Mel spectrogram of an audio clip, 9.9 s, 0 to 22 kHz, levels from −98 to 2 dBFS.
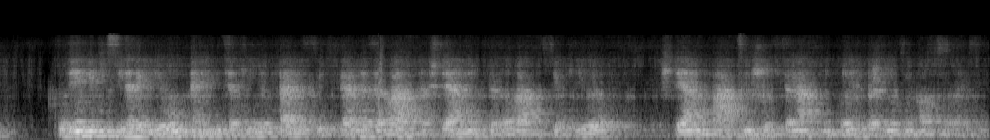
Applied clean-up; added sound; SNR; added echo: neural separator model SepFormer DNS4.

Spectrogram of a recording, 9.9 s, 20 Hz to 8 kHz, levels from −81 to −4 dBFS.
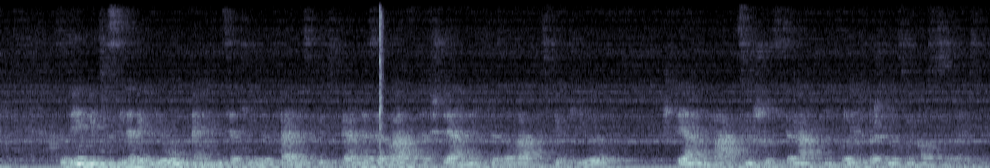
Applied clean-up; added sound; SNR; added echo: none; Clapping; 14 dB; reverberation time 0.9 s.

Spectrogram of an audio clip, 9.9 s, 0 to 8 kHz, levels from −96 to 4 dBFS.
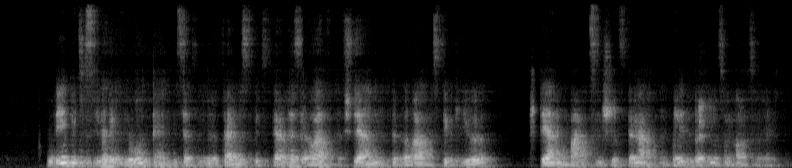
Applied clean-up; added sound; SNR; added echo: neural mask model DeepFilterNet 3.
